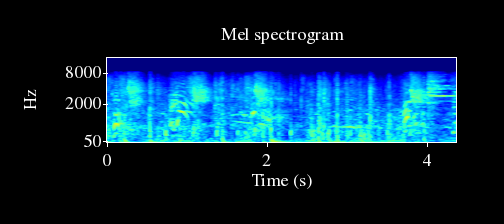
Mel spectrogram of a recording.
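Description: Fight-scene sound: a steady run of thuds and slaps from blows under shouting and yelling voices, with a sharp cry rising about every second.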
